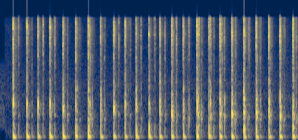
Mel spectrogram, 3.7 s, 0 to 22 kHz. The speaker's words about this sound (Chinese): 啊，我给大家听听这个声音。 您即将听到的是苹果2020款 iPad Pro 妙控键盘的声音。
